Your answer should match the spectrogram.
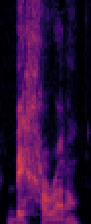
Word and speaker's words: Bejarano: Did I say that right? Bejarano. – Yeah, that's good.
